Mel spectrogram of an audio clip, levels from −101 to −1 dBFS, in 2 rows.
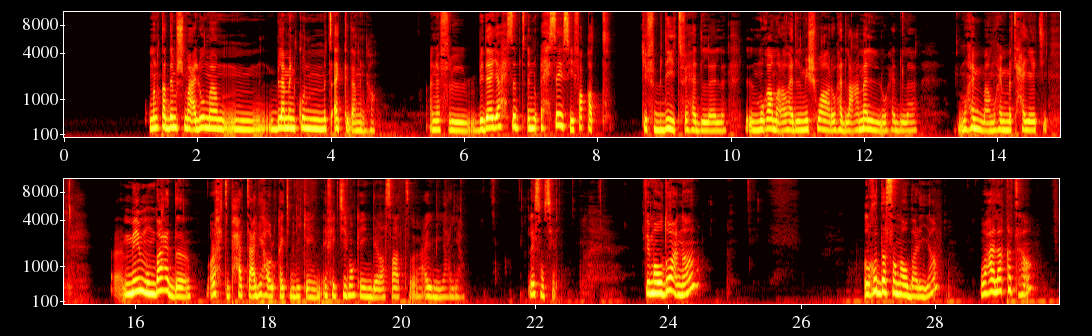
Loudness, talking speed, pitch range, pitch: -26 LUFS, 95 wpm, 130-215 Hz, 190 Hz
